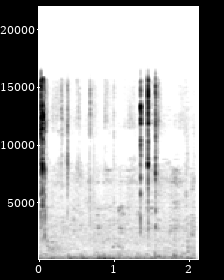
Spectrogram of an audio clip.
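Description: A few faint clicks from the twist dial of a bunion-corrector toe brace being turned by hand, over a steady low outdoor rumble.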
